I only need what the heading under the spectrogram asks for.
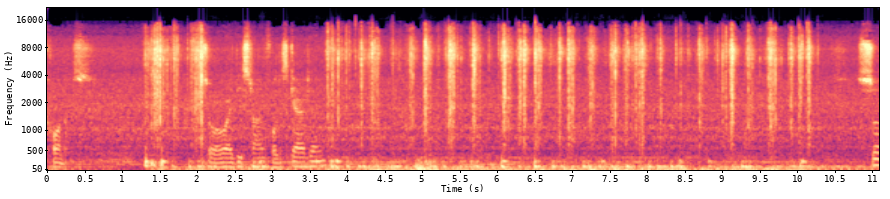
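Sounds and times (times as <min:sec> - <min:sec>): low steady hum: 0:00.0 - 0:11.0
puzzle cube plastic clicks: 0:01.3 - 0:02.2, 0:03.7 - 0:10.3.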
